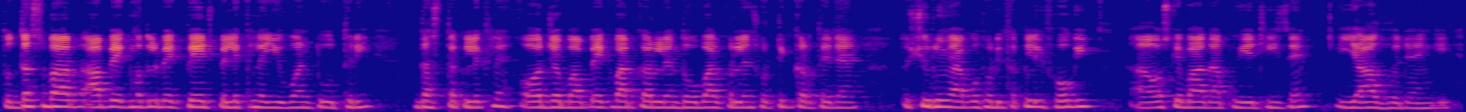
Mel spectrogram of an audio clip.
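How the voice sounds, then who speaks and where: A young man with a notably high-pitched voice teaches a language lesson, patient and steady. He points at a chart and sounds out each syllable slowly, one after another.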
